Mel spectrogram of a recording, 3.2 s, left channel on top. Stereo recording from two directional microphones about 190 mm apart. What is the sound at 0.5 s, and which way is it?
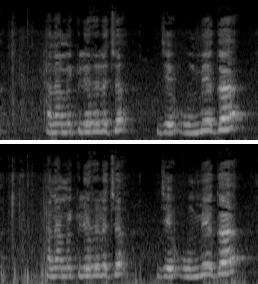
A man's voice, 30° right (ahead or behind).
